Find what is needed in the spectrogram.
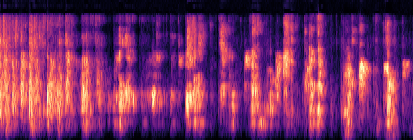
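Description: Audience applauding: dense clapping at first that thins out into irregular, scattered claps.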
